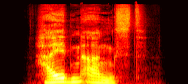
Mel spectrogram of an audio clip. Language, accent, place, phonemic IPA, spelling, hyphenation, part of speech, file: German, Germany, Berlin, /ˈhaɪ̯dn̩ˌʔaŋst/, Heidenangst, Hei‧den‧angst, noun, De-Heidenangst.ogg
- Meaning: great fear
